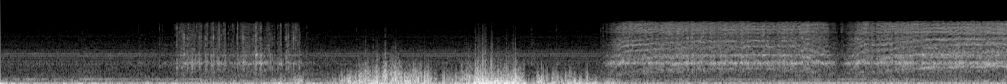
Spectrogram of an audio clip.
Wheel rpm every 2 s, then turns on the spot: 0, 10, 20, 140, 160.
2-4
